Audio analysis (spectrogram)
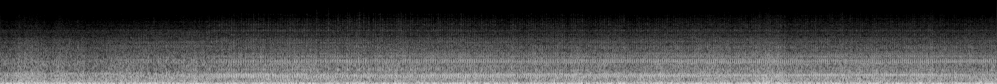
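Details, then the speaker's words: Motorcycle clutch newly installed with an oil change (oil change possibly the key fix), tested under hard pull in fifth and sixth gear at speed: steady, even engine drone holding one pitch with no rev flare, so the clutch is holding, not slipping. "Có vẻ như đang giữ được. Hy vọng là nó sẽ giữ nguyên như vậy."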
